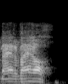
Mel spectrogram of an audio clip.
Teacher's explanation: my D's and my T's, when they're surrounded by two vowel sounds, sound exactly like D's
